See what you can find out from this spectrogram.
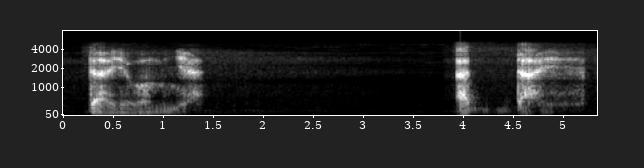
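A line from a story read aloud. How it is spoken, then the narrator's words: Hoarse whisper. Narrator (Russian): прошептал хрипло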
